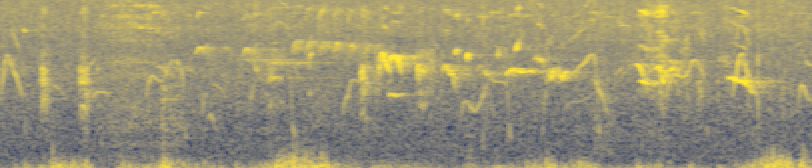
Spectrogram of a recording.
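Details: A Bare-faced Curassow in Emas National Park, Chapadão do Céu, Goiás, Brazil, gives deep, low humming booms roughly every second, under a busy chorus of higher chirps and whistles from other birds.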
